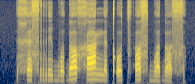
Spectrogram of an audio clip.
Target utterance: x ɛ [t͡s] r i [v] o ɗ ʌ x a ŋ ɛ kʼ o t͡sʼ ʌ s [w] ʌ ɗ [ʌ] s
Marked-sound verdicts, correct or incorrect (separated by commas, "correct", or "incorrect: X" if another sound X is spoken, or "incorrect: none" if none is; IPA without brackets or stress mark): incorrect: s, incorrect: b, incorrect: b, correct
